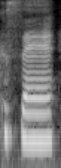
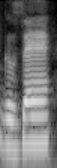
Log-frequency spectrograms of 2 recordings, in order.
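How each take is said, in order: First: It begins with a voiceless 'ks' sound. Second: It begins with a softer voiced 'gz' sound. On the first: "크스 다음에 에가 왔기 때문에 크세" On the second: "살짝 그 약하게 해서 그제"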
